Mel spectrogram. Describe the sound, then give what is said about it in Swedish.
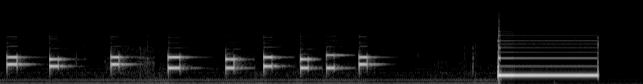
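A telephone call is dialed as nine touch-tone digits in a quick, slightly uneven sequence, followed after a short pause by a single steady, clean tone lasting about one second. “då ska vi ta och ringa upp Bengt Gustafsson så får vi se om han svarar”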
